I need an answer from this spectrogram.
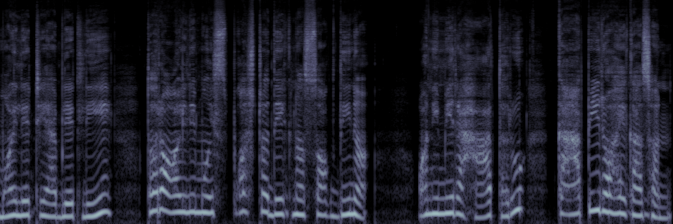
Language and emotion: Nepali, fearful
